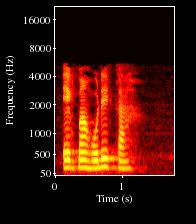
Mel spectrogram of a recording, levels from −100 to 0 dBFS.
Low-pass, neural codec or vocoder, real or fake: 5.4 kHz; none; real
